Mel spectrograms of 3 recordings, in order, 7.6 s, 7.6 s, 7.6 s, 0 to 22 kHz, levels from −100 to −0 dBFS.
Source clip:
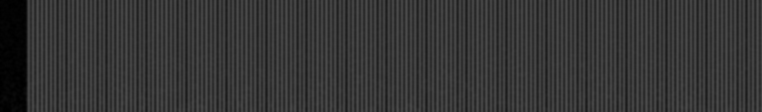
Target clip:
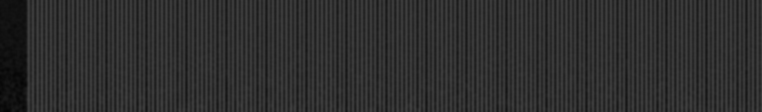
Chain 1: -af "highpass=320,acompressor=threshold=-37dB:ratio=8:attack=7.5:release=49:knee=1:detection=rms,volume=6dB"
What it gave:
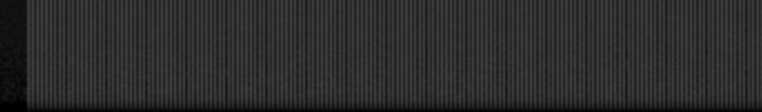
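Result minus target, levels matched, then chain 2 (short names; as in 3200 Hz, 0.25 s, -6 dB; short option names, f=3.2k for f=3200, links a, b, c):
250 Hz band -4.5 dB
-af "acompressor=threshold=-37dB:ratio=8:attack=7.5:release=49:knee=1:detection=rms,volume=6dB"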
